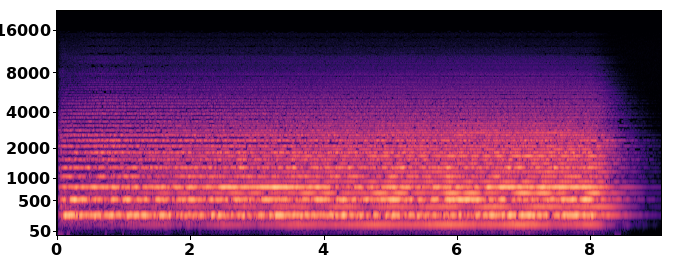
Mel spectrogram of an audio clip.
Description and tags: Spook Orchestra A3
Spook Orchestra [Instrument]
Spook, Orchestra, Instrument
